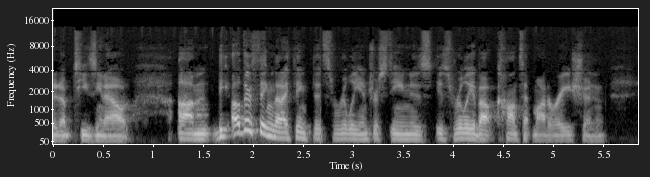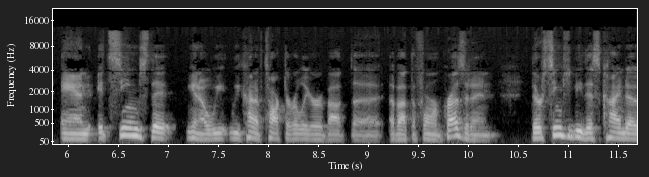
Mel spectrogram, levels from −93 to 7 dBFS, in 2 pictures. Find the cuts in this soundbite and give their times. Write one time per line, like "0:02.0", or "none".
none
